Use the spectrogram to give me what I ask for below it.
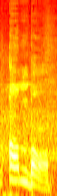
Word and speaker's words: Humble: Well, he's from Humble, Texas. As you know, the H is silent, Dan.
